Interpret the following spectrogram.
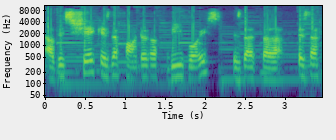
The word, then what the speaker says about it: WeVOIS: So anybody who is listening this conversation, Abhishek is the founder of V Voice. Is that how you pronounce it?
